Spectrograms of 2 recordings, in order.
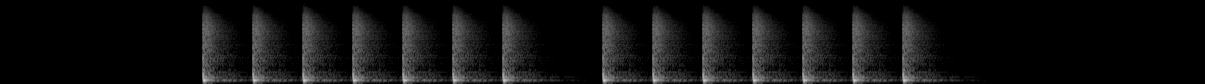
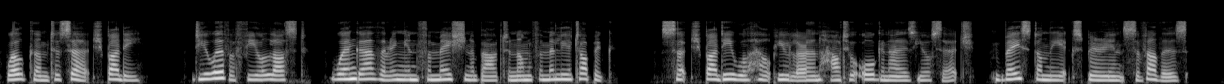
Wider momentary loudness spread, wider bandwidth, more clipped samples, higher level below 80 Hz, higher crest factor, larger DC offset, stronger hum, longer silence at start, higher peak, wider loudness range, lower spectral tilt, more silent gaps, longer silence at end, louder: about the same, 11 LU vs 11 LU; first, 17 kHz vs 8 kHz; neither; about the same, -58 dBFS vs -58 dBFS; first, 22 dB vs 16 dB; neither; neither; first, 2 s vs 0.05 s; second, -10 dBFS vs 0 dBFS; about the same, 5 LU vs 3 LU; second, -4 dB/octave vs -5.5 dB/octave; second, none vs 1.48-1.80 s, 3.11-3.20 s, 6.18-6.50 s, 9.76-9.85 s; first, 2.75 s vs 0.4 s; second, -29 LUFS vs -17 LUFS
